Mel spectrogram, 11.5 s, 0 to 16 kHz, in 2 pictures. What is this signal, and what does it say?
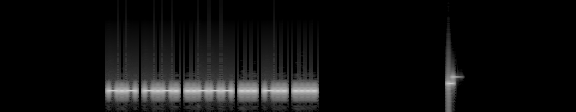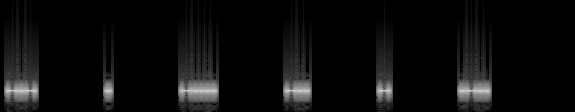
Morse code, heard as a keyed tone, about 40 wpm, spaced as for 17 wpm, 700 Hz. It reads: KC2SDH KE6DTL
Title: USA Call Signs - 6 Characters - 8x Character Spacing - 40wpm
